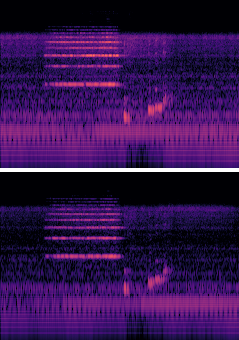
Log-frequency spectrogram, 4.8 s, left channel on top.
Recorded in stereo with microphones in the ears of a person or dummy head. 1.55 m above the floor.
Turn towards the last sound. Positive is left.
turn(degrees=50)  # may be behind; listen again after turning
